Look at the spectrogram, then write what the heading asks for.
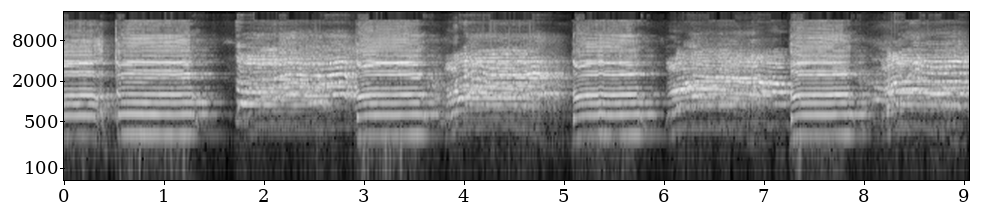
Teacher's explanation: একেবারে শক্ত এবং মোটা, ঠিক আছে? এবং বাতাস বন্ধ।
